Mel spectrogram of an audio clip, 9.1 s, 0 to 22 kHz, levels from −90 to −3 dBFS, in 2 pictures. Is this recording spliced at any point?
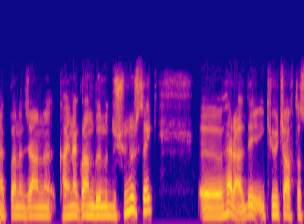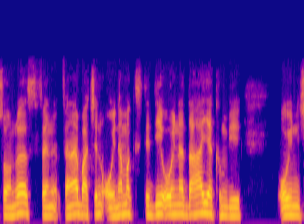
no; 0 cuts

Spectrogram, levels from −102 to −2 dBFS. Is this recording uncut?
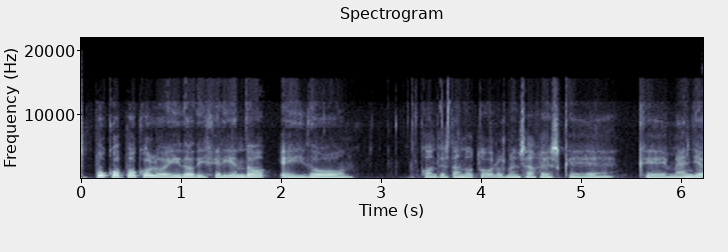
yes; 0 cuts

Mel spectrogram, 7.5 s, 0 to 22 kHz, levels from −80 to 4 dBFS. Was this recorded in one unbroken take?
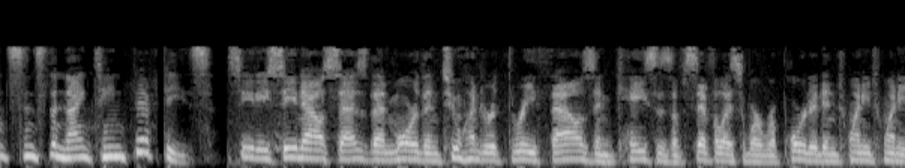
yes; 0 cuts

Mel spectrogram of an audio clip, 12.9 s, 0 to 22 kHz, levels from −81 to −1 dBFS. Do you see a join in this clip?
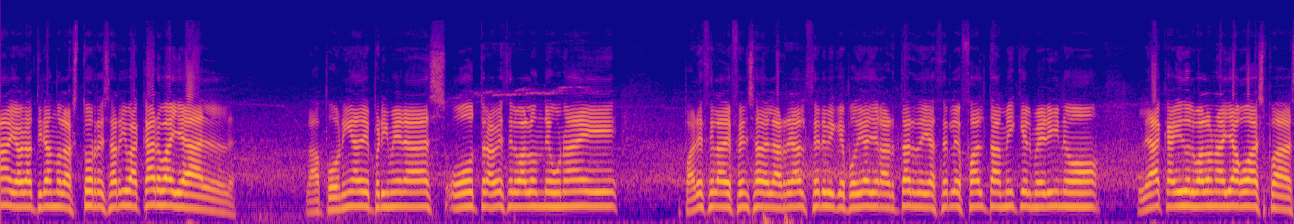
no; 0 cuts

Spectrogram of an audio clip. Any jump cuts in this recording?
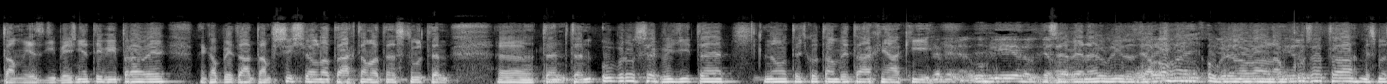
no; 0 cuts

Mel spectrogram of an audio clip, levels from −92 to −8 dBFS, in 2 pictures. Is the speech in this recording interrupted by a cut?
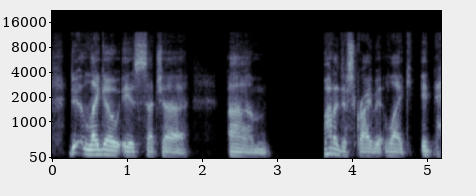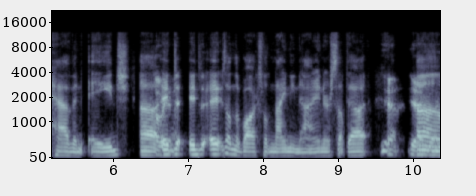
yes; 7 cuts; at 3.6 s, 5.1 s, 6.3 s, 7.1 s, 7.5 s, 8.0 s, 9.1 s

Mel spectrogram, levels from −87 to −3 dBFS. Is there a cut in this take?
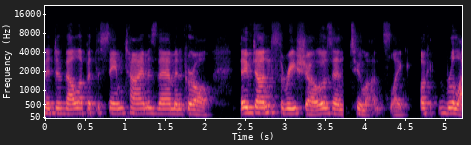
yes; 2 cuts; at 1.7 s, 3.7 s

